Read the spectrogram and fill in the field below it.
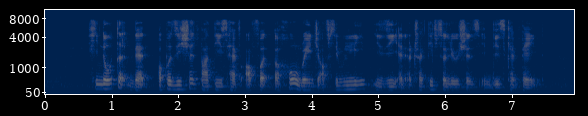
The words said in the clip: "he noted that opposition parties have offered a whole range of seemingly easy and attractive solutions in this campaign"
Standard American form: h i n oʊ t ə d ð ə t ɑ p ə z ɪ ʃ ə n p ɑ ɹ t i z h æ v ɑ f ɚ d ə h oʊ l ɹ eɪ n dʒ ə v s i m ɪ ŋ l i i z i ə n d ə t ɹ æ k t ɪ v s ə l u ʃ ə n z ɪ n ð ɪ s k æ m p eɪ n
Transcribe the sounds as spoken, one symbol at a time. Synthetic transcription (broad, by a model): h i n oʊ t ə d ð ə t ɑ p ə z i ʃ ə n p ɑ t i s h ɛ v ɑ f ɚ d ə h oʊ l ɹ eɪ n dʒ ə f s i m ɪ l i i z i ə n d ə t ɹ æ k t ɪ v s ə l u ʃ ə n s ɪ n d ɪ s k æ m p eɪ n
